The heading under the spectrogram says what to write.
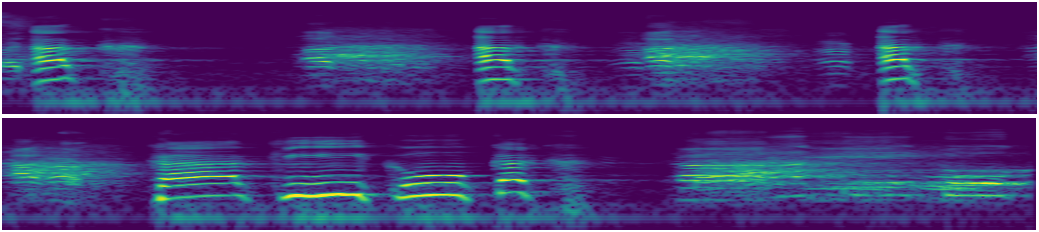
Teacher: Nih di huruf kafnya ini kan ada hames ya. Ya sama dengan ta ada bunyi desisnya.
